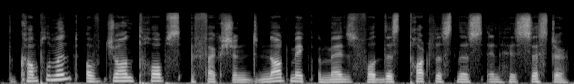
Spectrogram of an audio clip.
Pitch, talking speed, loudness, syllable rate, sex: 130 Hz, 165 wpm, -20 LUFS, 4.8 syllables/s, male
